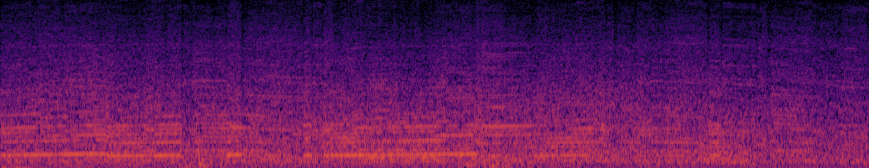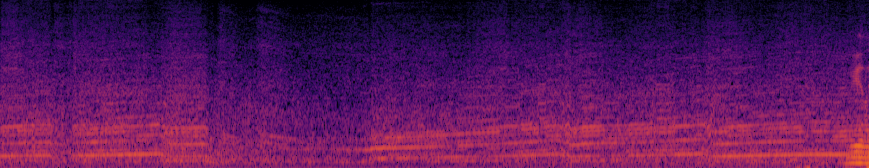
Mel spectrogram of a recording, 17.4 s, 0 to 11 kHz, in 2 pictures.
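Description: An F1 car in the F1 2015 racing game at the Chinese Grand Prix, engine screaming at high revs, loud and close, pitch sweeping up and down through corners and gear shifts with no pause.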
